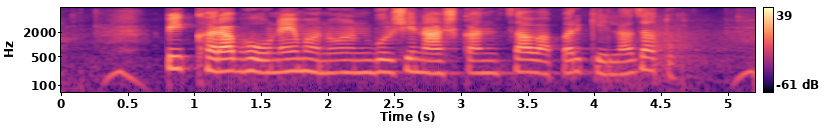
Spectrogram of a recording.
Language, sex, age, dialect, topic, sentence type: Marathi, female, 25-30, Northern Konkan, agriculture, statement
